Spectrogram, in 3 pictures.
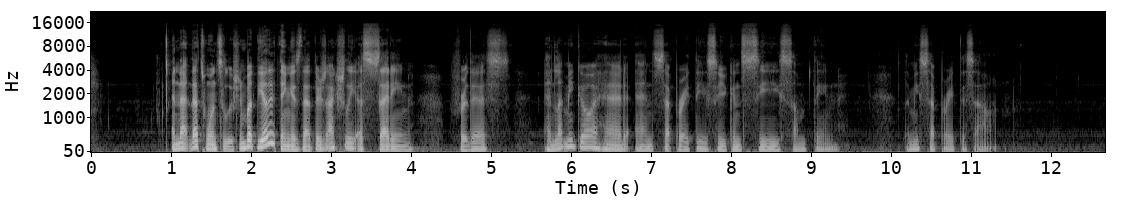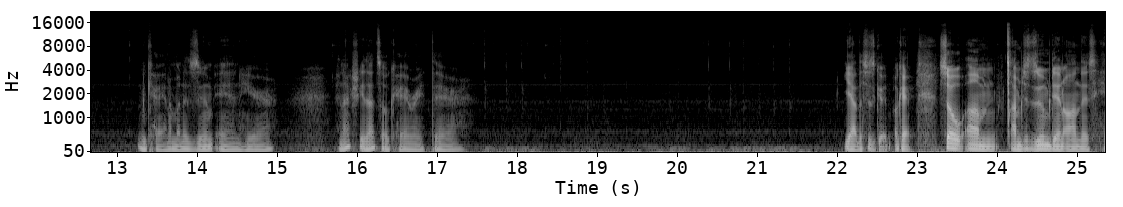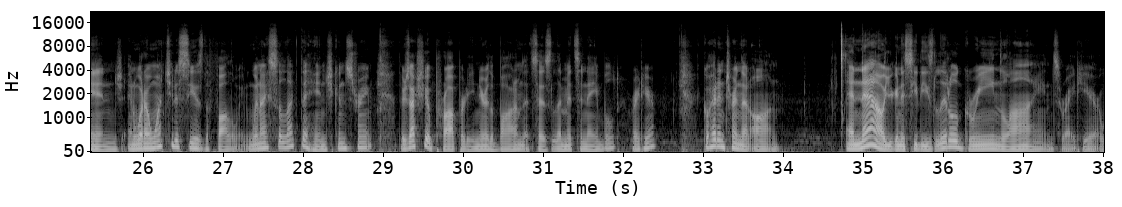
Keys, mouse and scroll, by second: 0.4 typing, 4.1-4.6 typing, 6.2 typing, 11.8-13.2 drag, 14.1-14.9 middle drag, 14.1-14.9 scroll up 2, 15.7 right click, 16.8-18.8 typing, 18.4 right click, 20.0-20.4 typing.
